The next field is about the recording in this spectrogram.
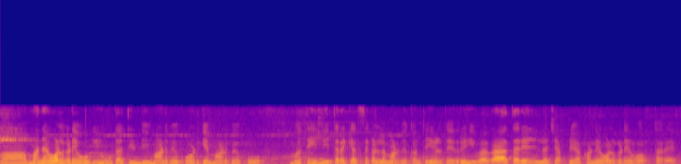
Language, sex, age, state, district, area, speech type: Kannada, female, 30-45, Karnataka, Chamarajanagar, rural, spontaneous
